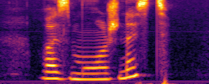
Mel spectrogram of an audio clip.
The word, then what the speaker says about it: Возможность: Возможность. Ortadaki o vurgulu. O yüzden o gibi okunuyor. Diğer ikisi a gibi.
